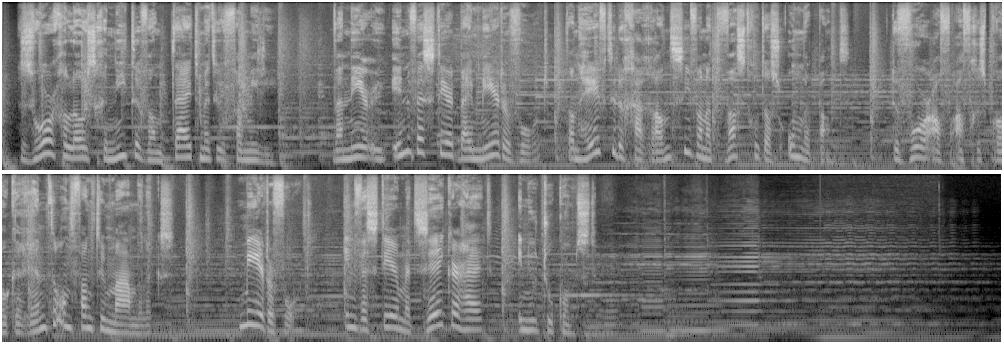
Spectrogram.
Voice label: Commercial, radio-commercial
